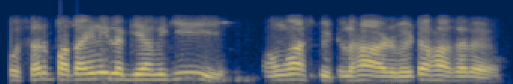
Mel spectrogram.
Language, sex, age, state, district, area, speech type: Dogri, male, 30-45, Jammu and Kashmir, Udhampur, rural, conversation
